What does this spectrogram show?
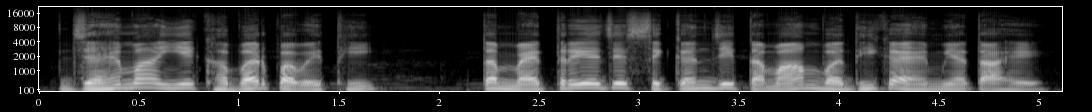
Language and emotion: Sindhi, neutral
